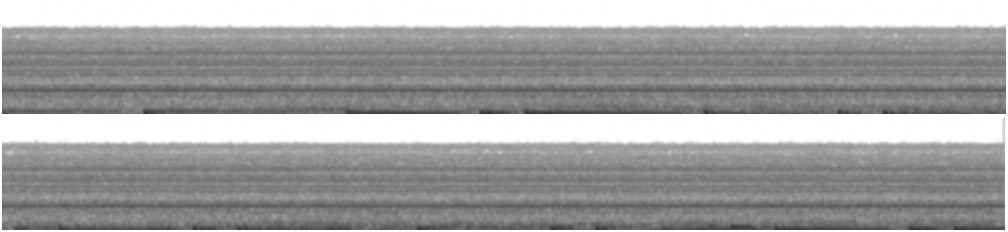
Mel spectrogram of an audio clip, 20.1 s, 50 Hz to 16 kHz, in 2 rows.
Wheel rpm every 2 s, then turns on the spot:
0, 0, 0, 0, 0, 0, 0, 0, 0, 0.
none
